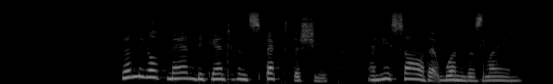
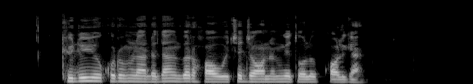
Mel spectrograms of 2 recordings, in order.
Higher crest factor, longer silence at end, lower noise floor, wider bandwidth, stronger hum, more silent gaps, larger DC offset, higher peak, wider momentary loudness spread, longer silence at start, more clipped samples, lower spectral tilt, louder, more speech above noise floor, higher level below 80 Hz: about the same, 16 dB vs 16 dB; second, 0.3 s vs 1.1 s; about the same, -77 dBFS vs -77 dBFS; first, 13.5 kHz vs 10.5 kHz; neither; neither; neither; second, -28 dBFS vs -6 dBFS; about the same, 8 LU vs 6 LU; first, 1.2 s vs 0.6 s; neither; second, -4.5 dB/octave vs -7 dB/octave; second, -42 LUFS vs -21 LUFS; second, 35 dB vs 57 dB; second, -82 dBFS vs -68 dBFS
